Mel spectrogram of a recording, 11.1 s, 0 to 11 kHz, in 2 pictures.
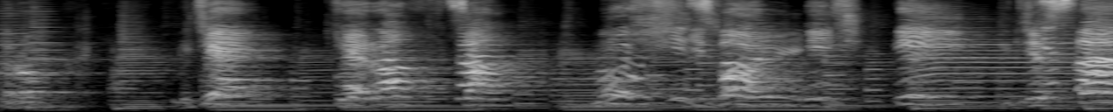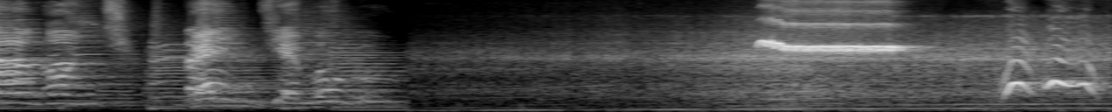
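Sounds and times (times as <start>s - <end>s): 
speech: 1.0s - 7.7s
car overtaking and speeding past: 7.6s - 11.1s
sharp high whining tone: 7.6s - 11.1s.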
